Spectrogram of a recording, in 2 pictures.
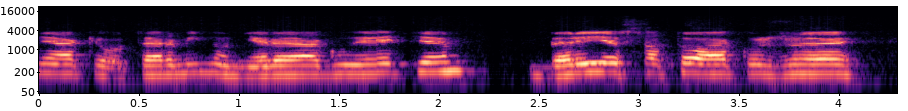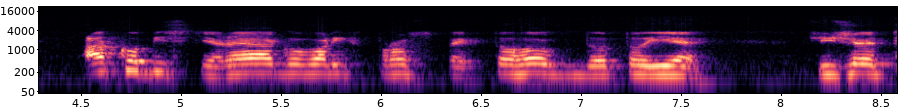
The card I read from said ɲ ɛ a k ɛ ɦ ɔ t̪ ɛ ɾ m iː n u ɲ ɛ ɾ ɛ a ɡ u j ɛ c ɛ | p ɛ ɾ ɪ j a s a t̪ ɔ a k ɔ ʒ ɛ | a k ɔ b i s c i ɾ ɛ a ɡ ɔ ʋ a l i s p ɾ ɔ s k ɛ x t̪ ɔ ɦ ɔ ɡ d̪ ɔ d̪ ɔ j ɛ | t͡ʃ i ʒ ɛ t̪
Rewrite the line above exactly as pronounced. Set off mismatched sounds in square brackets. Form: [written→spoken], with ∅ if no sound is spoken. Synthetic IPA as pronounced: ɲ ɛ a k ɛ ɦ ɔ t̪ ɛ ɾ m iː n u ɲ ɛ ɾ ɛ a ɡ u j ɛ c ɛ | [p→b] ɛ ɾ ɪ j [a→ɛ] s a t̪ ɔ a k ɔ ʒ ɛ | a k ɔ b i s c [i→ɛ] ɾ ɛ a ɡ ɔ ʋ a l i [s→f] p ɾ ɔ s [k→p] ɛ x t̪ ɔ ɦ ɔ ɡ d̪ ɔ [d̪→t̪] ɔ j ɛ | t͡ʃ i ʒ ɛ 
